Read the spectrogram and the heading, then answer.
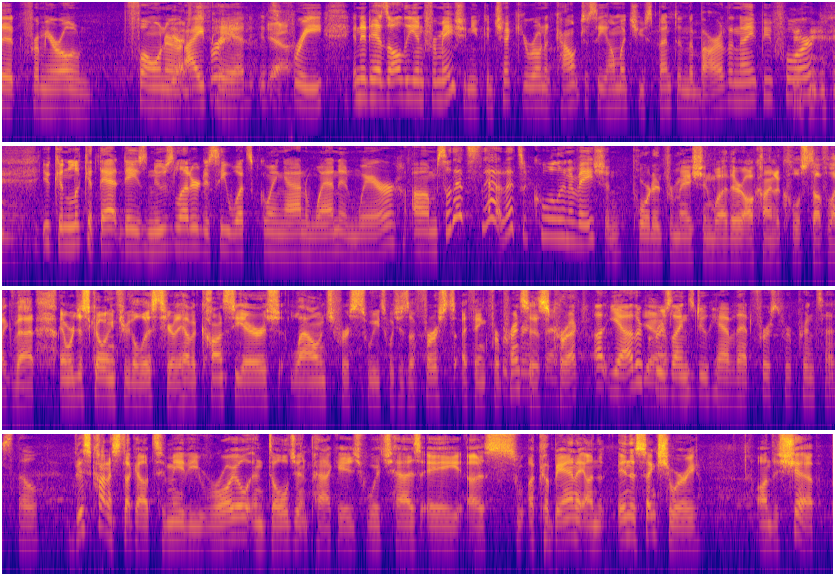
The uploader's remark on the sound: we are broadcasting from the Miami Beach Convention Center at Cruise Shipping Miami, a popular cruise industry conference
